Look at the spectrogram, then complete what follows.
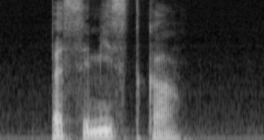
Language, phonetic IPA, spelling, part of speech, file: Polish, [ˌpɛsɨ̃ˈmʲistka], pesymistka, noun, Pl-pesymistka.ogg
